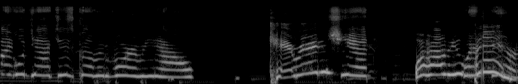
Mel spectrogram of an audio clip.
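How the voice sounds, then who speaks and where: This is a put-on character voice with an extremely high pitch. It moves at a moderate pace with long, frequent pauses. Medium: stage play. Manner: loud, crude, manic.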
